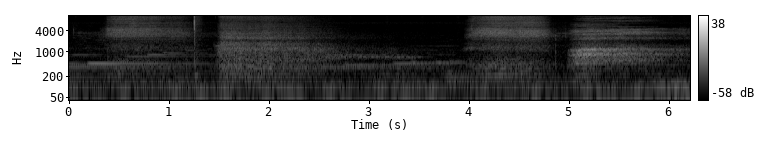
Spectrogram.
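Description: Slow, deep breaths drawn in and pushed out, several long airy inhales and exhales in sequence, fairly loud with a rushing, noisy texture and no talking.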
